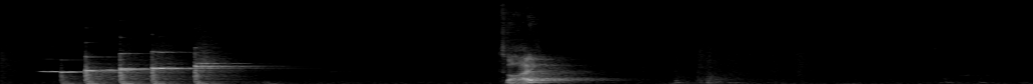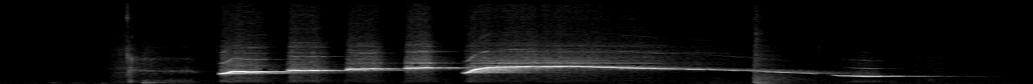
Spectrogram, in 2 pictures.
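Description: A man whistles high, sliding notes through a microphone.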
